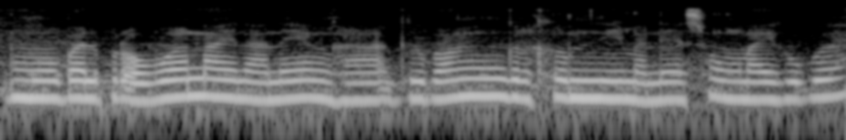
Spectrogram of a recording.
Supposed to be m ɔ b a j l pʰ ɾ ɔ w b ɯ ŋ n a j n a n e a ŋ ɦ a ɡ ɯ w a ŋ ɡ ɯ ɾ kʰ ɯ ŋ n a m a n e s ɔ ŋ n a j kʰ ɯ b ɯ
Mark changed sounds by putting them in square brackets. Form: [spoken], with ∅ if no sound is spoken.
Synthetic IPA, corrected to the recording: m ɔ b a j l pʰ ɾ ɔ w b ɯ [∅] n a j n a n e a ŋ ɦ a ɡ ɯ [b] a ŋ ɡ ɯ ɾ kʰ ɯ [m] n [i] m a n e s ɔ ŋ n a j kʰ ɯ b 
